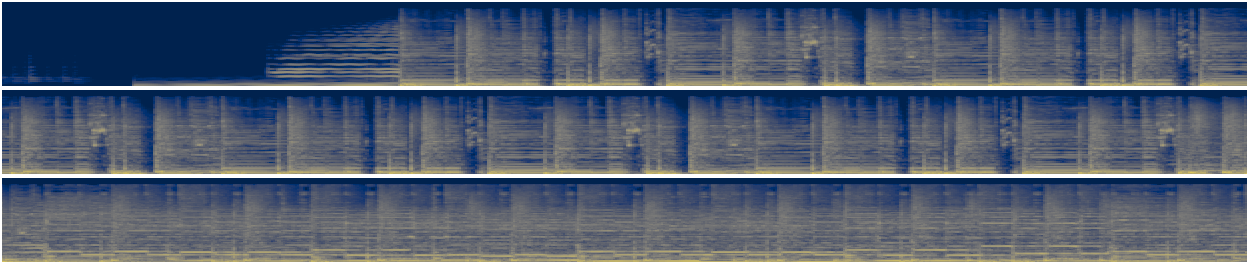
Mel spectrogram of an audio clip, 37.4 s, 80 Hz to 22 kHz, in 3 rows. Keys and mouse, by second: 7.0-8.8 middle drag, 9.5-11.7 middle drag, 14.4-15.2 shift+middle drag, 20.1 click, 20.5 click, 22.0-23.4 middle drag, 25.4 shift+a, 34.3 KP_1, 35.4-36.6 middle drag.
